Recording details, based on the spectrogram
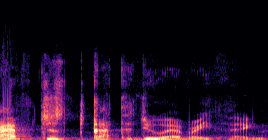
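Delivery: fast mumbling under breath. Voicing a healer character who casts a spell on an ally, mumbling to himself. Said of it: "As he kind of mumbles to himself".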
